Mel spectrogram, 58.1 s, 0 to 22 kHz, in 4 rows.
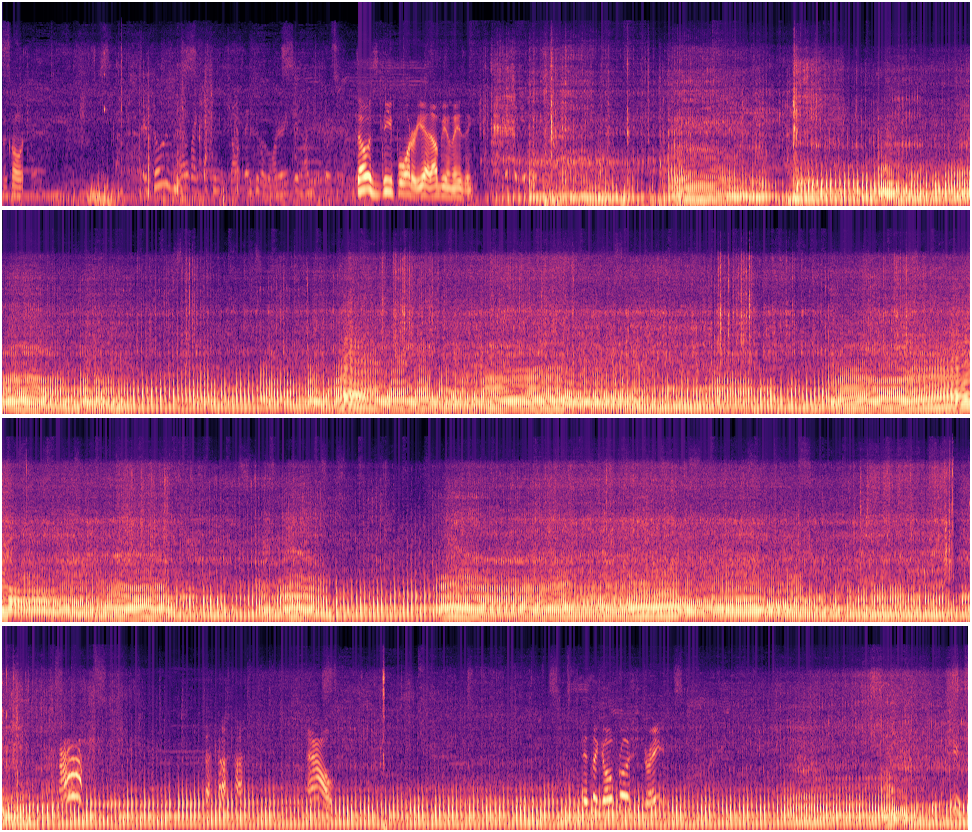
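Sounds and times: dirt bike engine revving: 5.3 - 58.0.

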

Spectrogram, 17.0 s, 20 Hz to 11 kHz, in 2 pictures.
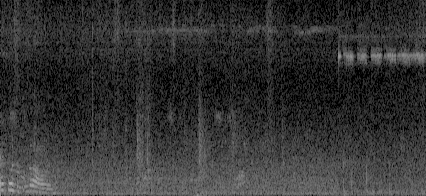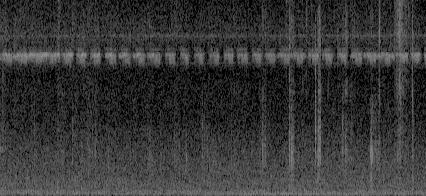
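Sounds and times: faint outdoor background: 0.0 - 17.0
insect chirping trill: 6.8 - 17.0.

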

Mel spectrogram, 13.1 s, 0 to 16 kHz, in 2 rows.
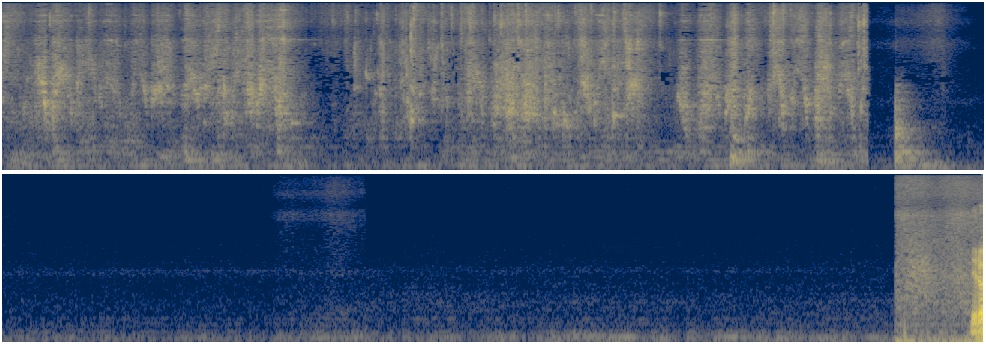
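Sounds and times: scrub pad scrubbing faucet: 0.0 - 5.8.

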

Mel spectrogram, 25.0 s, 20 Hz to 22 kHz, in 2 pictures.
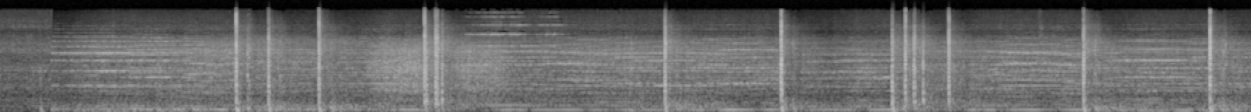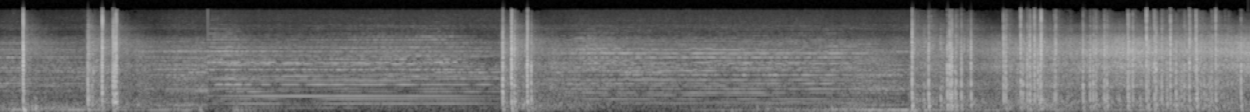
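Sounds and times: music playing: 0.0 - 25.0
firework bangs: 1.7 - 5.7, 6.6 - 7.2, 7.8 - 10.0, 10.8 - 11.4, 12.0 - 15.0, 17.6 - 18.5, 20.9 - 25.0.

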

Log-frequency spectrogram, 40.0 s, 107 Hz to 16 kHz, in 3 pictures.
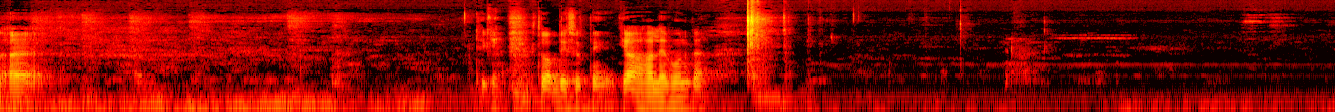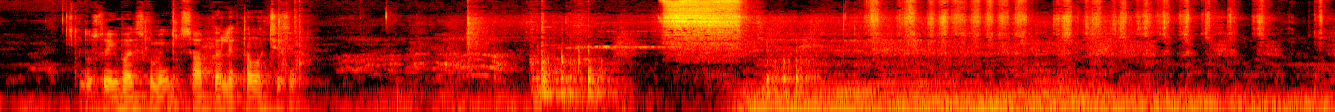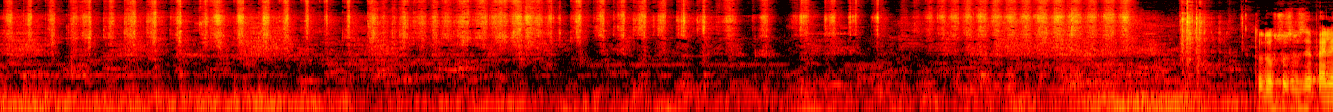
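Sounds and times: short hiss: 20.0 - 20.8
brush scrubbing circuit board: 21.9 - 38.3.

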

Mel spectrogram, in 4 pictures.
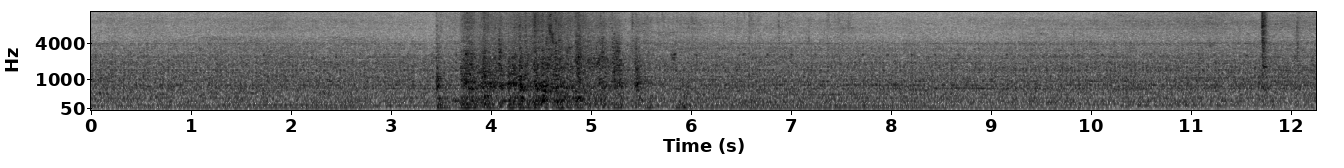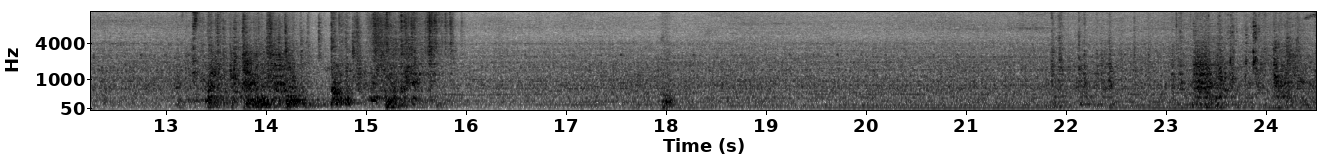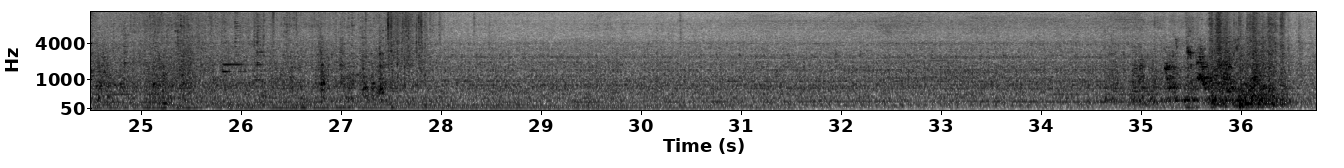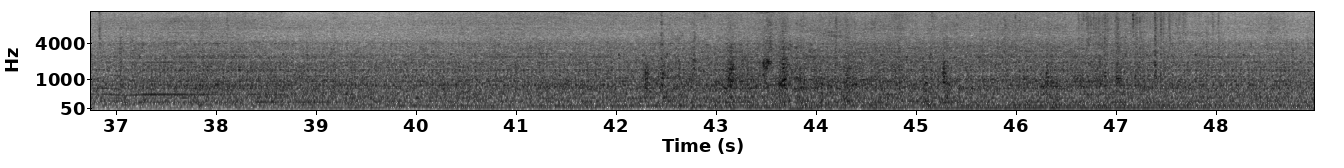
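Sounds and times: excavator diesel engine running: 0.0 - 48.9
bucket scraping and crashing rubble: 3.5 - 5.6, 13.3 - 16.0, 34.8 - 36.7.

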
